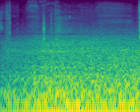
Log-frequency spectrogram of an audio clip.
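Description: Steady low rumbling background noise with no distinct knocks or clicks.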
